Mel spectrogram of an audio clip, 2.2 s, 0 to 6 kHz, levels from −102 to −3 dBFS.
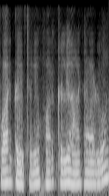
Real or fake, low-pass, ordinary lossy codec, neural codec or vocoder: fake; 5.4 kHz; none; codec, 16 kHz, 1 kbps, FreqCodec, smaller model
